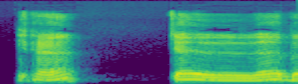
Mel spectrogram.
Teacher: huruf kaf disertai dengan hams, udara.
